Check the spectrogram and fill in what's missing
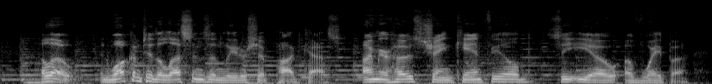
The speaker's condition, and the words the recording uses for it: No condition.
